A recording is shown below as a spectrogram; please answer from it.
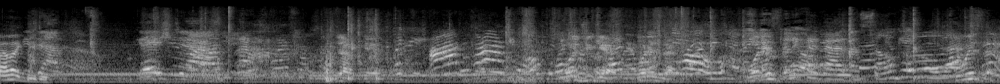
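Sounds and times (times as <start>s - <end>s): children chattering: 0.3s - 10.0s
high-pitched child's voice: 4.0s - 5.6s, 6.7s - 10.0s.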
